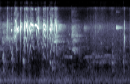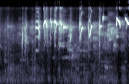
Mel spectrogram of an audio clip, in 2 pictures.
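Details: Spotted black sunbird singing in fast, noisy bursts, used as a lure to make other birds answer. Very high, rapid sharp chirps and thin trills, a dense burst first, a short lull, then quick repeated twittering notes.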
